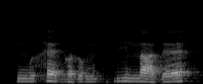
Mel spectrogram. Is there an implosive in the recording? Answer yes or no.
yes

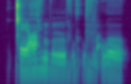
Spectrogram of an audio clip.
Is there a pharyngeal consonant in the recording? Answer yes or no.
yes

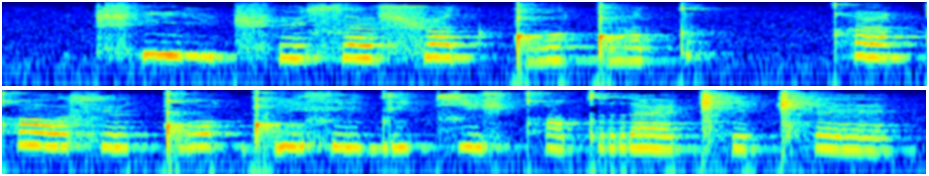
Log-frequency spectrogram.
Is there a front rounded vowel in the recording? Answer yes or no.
yes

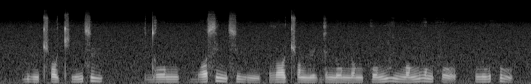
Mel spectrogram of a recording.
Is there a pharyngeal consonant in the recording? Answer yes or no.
no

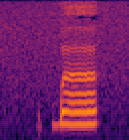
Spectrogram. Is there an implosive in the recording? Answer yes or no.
yes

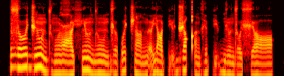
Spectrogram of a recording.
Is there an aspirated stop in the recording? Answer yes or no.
no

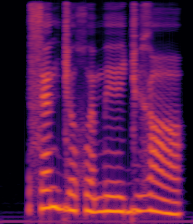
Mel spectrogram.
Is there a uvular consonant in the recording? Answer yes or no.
yes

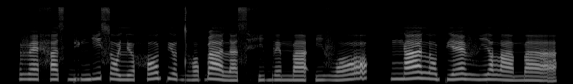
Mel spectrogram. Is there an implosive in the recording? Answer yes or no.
yes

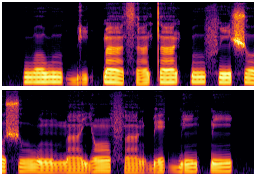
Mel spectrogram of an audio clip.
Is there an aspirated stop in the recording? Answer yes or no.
no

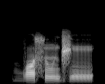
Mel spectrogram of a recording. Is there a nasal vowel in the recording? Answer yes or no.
yes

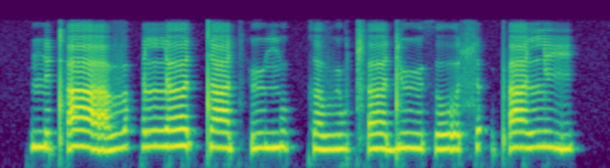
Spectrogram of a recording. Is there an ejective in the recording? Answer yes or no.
yes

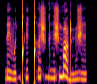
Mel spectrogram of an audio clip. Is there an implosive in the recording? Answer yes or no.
no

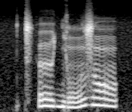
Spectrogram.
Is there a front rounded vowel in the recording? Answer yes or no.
yes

